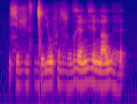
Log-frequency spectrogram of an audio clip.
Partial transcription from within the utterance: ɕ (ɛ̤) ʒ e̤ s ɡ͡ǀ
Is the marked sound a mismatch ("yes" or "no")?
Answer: no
